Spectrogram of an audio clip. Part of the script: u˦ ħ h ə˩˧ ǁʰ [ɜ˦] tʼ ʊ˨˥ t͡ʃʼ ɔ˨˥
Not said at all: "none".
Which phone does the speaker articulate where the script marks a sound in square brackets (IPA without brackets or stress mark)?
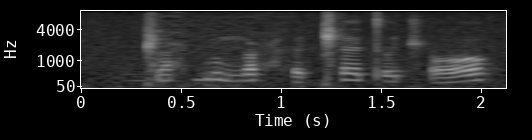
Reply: ɜ˦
